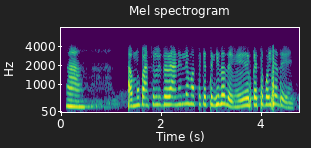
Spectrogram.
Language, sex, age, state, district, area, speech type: Odia, female, 60+, Odisha, Khordha, rural, conversation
